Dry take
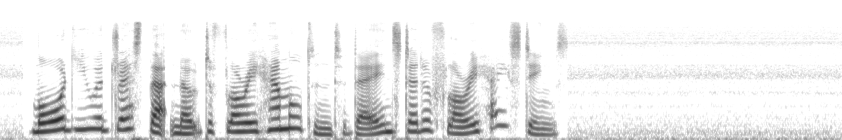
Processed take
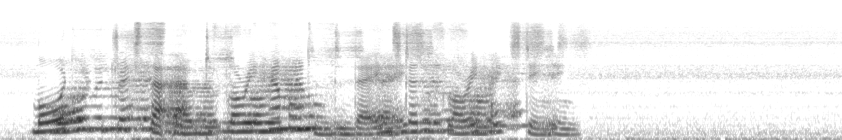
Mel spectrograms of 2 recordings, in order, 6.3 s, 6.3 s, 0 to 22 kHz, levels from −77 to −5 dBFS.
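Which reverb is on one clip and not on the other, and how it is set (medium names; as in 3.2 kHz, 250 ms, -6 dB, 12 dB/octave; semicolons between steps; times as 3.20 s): gated-style reverb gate 200 ms rising, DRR 0 dB; trim -3.5 dB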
